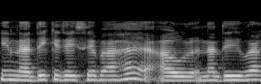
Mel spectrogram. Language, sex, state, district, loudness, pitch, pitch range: Bhojpuri, female, Uttar Pradesh, Ghazipur, -16 LUFS, 205 Hz, 195-215 Hz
